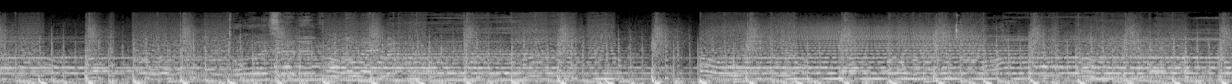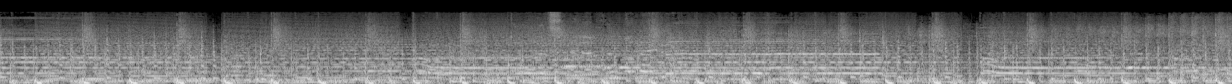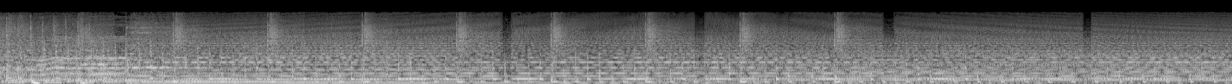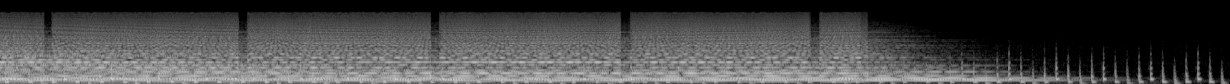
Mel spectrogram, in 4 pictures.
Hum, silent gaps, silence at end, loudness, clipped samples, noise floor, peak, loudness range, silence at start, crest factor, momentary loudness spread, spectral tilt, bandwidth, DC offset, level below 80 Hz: none; none; 0.05 s; -13 LUFS; under 0.1%; -33 dBFS; 0 dBFS; 6 LU; 0 s; 14 dB; 7 LU; -5.5 dB/octave; 12.5 kHz; under 0.1%; -22 dBFS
